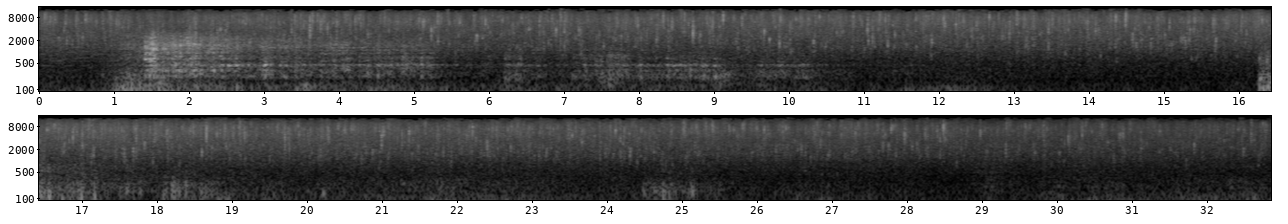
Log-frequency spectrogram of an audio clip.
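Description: Steady rain with rolling thunder: a loud rumble about a second in that dies away over several seconds, another about halfway through, and a smaller one near the end.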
